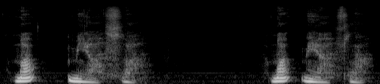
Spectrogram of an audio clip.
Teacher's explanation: you say ma and then you hold your breath very briefly here after the a and then the rest of it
